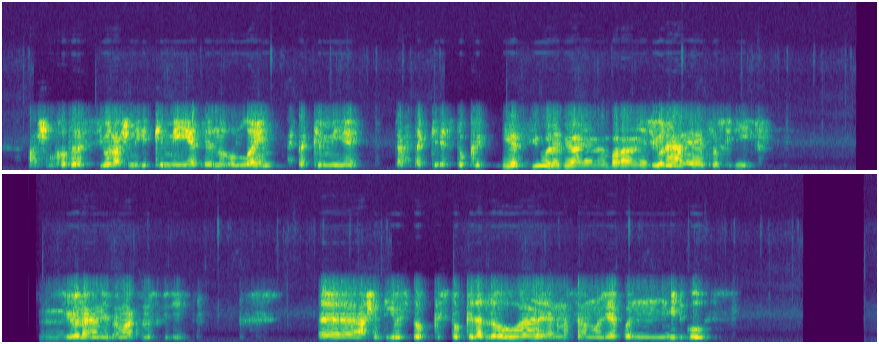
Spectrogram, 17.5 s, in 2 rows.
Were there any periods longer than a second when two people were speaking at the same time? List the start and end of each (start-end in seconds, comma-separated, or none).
none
